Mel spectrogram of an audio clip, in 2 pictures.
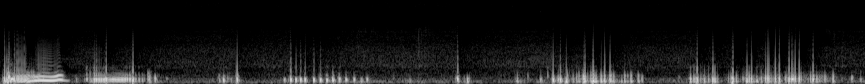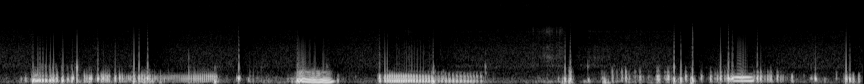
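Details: Loud, low gurgling and rumbling bursts from the tummy straight after drinking: stomach growling, borborygmi.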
